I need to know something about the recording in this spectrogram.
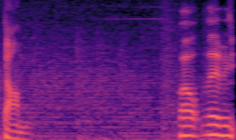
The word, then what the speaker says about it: Dami: And apparently, like, regarding your question, um, Dami is actually a Saudi player, and it is pronounced Dami.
